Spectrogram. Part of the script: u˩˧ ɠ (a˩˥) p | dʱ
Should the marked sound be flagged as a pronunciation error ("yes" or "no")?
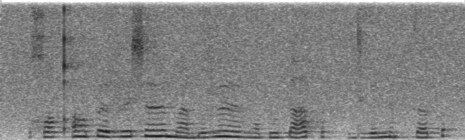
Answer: no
